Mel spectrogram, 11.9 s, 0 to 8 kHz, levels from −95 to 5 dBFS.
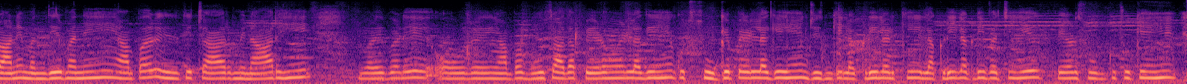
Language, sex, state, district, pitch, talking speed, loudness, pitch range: Hindi, male, Bihar, Gaya, 215 Hz, 160 wpm, -21 LUFS, 200-225 Hz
